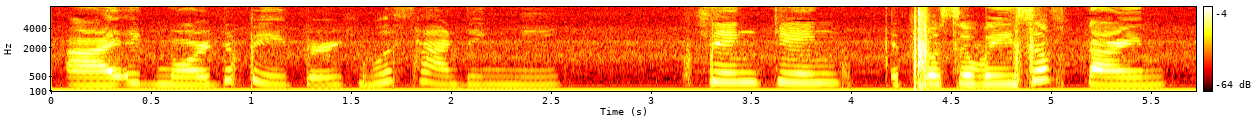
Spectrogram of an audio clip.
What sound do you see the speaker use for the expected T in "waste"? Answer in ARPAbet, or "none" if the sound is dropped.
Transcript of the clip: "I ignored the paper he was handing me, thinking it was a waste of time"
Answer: none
